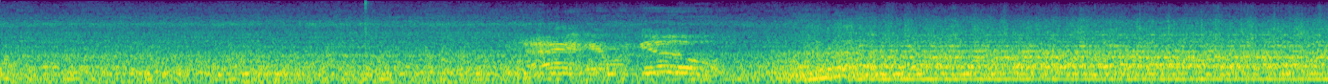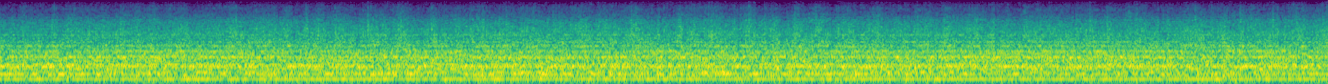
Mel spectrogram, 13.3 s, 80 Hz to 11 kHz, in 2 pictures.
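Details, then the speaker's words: G&L facing and boring attachment on a 340T after the runout fix, spindle pry-tested at under half a thou: the spindle winds up, then settles into a steady, even hum with no knock or rumble; it sounds like healthy running. "Let's just fire it up and see how true it's running now."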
